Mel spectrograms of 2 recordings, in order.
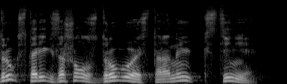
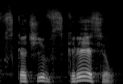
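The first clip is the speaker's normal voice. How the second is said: ordinary delivery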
